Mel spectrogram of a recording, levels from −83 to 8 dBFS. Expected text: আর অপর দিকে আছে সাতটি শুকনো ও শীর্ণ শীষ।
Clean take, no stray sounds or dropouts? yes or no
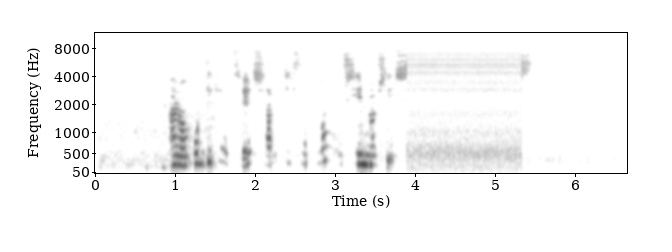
yes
